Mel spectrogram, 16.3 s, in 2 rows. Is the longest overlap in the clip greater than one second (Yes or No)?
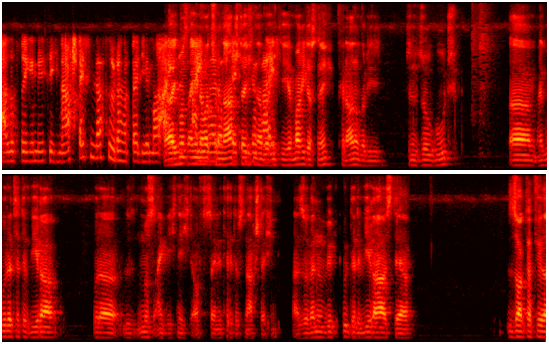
Yes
